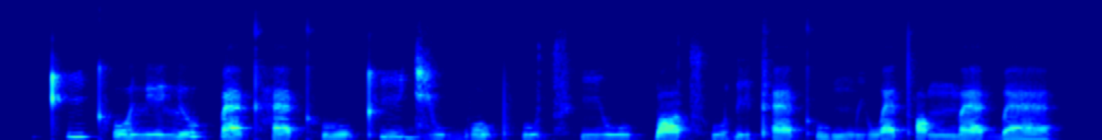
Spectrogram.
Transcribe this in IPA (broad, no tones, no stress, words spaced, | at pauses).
kʰikʰolʲe lʲok͡pækʰæ kʰu kʼid͡ʑu bopʰu t͡sʰiwu k͡pɒt͡sʰuɗitʼæ kʼuŋ͡miwætʼɒ ŋ͡mæɡ͡bæ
